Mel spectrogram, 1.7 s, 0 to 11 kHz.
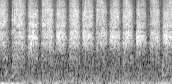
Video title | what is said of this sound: How to forge a knife Part 2 of 2 | sounds like glass on the blade and on the handle sounds a lot different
